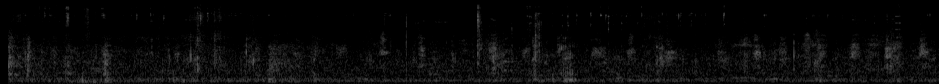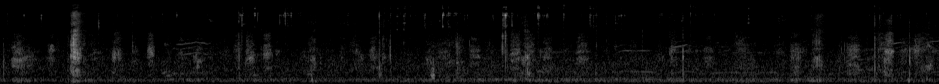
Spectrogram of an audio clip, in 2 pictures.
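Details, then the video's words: Two best friends, a Border terrier and an Old English Sheepdog, play fighting: low rough growls and snuffles run throughout under steady scuffling and clicking sounds, with a few sharper thuds. "Border terrier beats up Old English Sheepdog"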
